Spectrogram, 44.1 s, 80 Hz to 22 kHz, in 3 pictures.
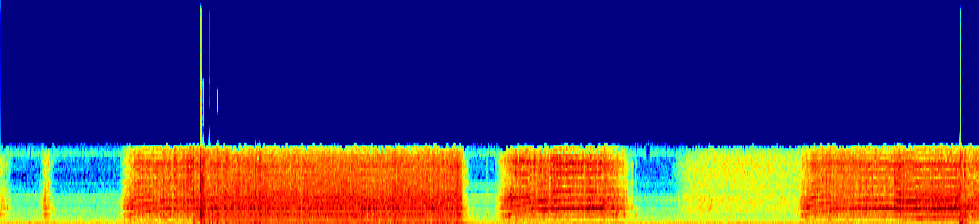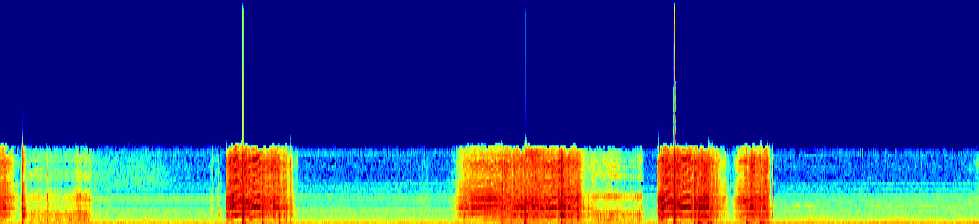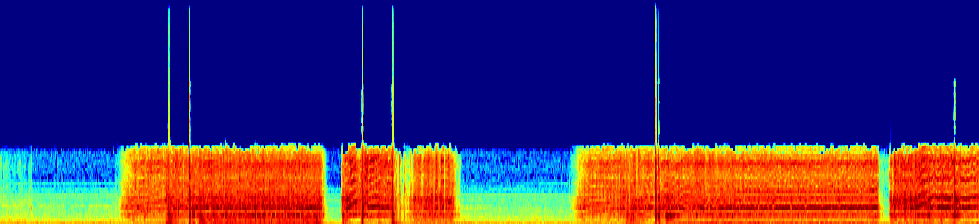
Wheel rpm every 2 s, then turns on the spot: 30, 180, 190, 130, 110, 20, 200, 80, 10, 50, 40, 130, 120, 20, 0, 70, 230, 150, 40, 190, 200, 220.
14-16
